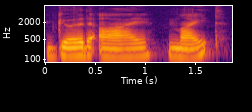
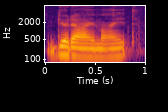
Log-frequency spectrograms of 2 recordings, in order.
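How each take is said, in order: First: Three words stretched out slowly; slow and separate. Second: A light Australian good eye mate; Australian accent. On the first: Teaching the second mnemonic, words said slowly. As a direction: spell it out word by word, slow. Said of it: "if you say". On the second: Demonstrating the Australian pun in a light Australian accent. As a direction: say it like an Australian greeting. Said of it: "sounds like good day, mate, on an Australian". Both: Shown as a demonstration.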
